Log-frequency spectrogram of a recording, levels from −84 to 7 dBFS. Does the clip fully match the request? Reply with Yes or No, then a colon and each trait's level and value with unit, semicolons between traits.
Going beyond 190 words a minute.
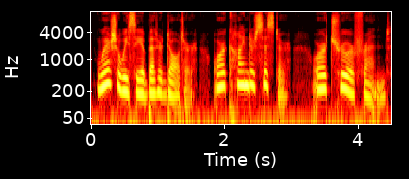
Yes: average, 200 wpm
